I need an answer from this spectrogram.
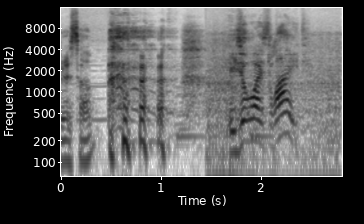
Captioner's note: laughs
